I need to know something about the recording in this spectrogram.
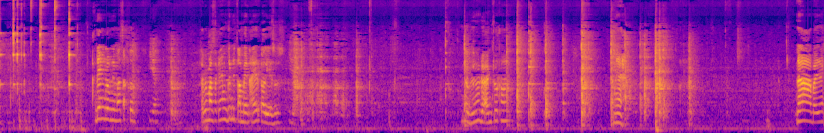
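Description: Utensils clink against a plate.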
